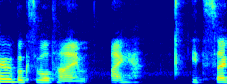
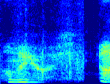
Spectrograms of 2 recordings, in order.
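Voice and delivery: softer whispered disbelief; stunned whisper; 8 dB quieter, slower than usual. Real, not acted. Opening a longed-for package, whispering in shock. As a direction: barely voice it, overwhelmed.

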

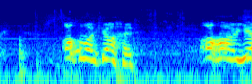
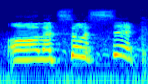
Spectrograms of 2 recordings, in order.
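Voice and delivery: ordinary talk, nothing marked

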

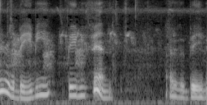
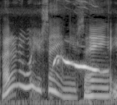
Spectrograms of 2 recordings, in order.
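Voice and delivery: high-pitched, exaggerated talk to a pet; 7 dB louder, faster than usual. Real, not acted. Owner answering the chattering bird, high-pitched pet talk. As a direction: squeal it fondly at the bird.

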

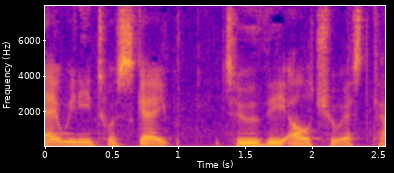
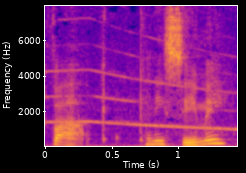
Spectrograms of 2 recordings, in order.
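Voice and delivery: startled squeak of fear; panicked yelp. Real, not acted. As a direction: voice jumps high in panic. Police car spotted.

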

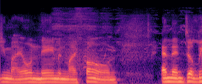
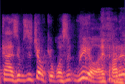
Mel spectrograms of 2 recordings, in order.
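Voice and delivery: high-pitched, mock-panicked explanation; retold pleading; 7 semitones higher, faster than usual. Teller messaging everyone that it was a joke, mock pleading. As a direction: plead innocence, voice raised in pitch. Retold frantic apology to friends.

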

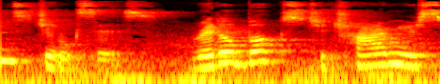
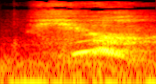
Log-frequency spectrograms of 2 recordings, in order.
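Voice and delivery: high breathy sigh of relief; relieved phew; 12 semitones higher than usual. A narrator's reading. After counting the whole store, relieved phew. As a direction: blow it out, exhausted and relieved.

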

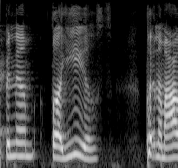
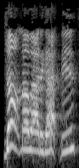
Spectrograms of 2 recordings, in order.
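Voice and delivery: ordinary delivery

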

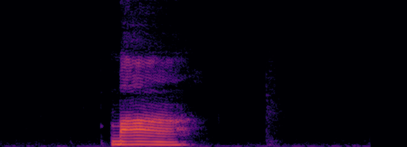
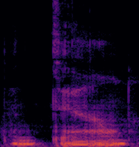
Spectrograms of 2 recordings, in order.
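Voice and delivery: whispered stroke instruction; 3 dB quieter than usual. Real, not acted. Teacher whispering the final stroke direction while writing. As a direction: drop to a whisper for the last stroke.

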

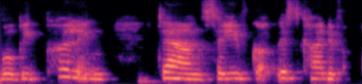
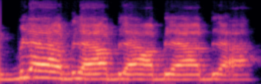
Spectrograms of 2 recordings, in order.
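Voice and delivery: loose floppy blah; 2 semitones lower, 6 dB louder, much slower than usual. Shown as a demonstration. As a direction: let the jaw flop, no tension. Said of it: "just go for me".

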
